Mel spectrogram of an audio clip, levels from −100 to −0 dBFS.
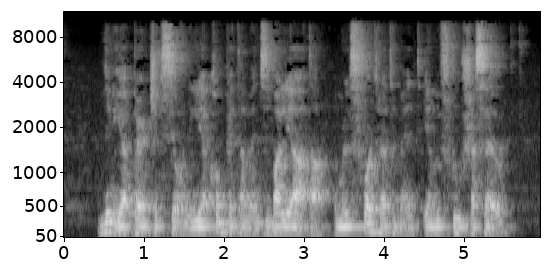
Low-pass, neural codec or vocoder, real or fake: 9.9 kHz; none; real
